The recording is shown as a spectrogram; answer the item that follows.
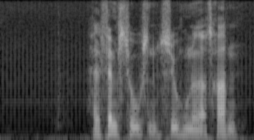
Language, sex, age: Danish, male, 27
